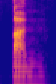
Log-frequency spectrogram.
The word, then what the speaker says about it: พัน: ออก เสียง เป็น กา คำ ว่า พัน ต้อง เป็น พอ พาน เขียน ว่า พัน แต่ ออก เสียง ปัน ดัง นั้น 12 ปณา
